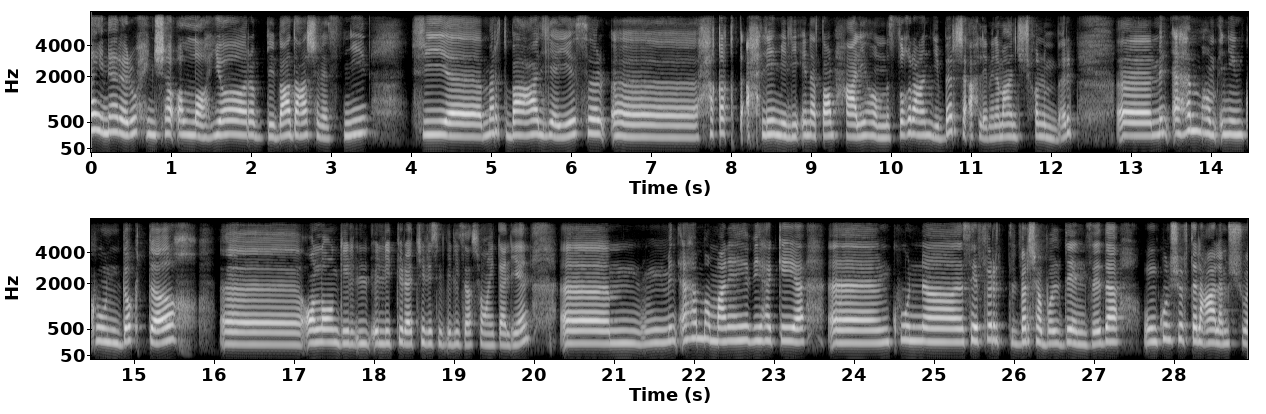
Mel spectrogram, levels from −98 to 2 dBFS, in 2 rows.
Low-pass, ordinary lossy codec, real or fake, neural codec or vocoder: 7.2 kHz; none; real; none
